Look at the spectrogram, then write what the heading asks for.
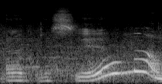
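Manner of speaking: ordinary talk, nothing marked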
